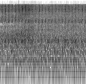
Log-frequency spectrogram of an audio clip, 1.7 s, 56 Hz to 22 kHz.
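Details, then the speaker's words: 2008 Mercedes ML320 CDI diesel just after fuel, air and oil filter replacement: started at once after glow plugs, with a steady, even idle clatter and no misses, stumbles or surging; did not stall, no bleeding needed, checked for leaks. "Did not stall whatsoever, and it was no other thing needed, basically."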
